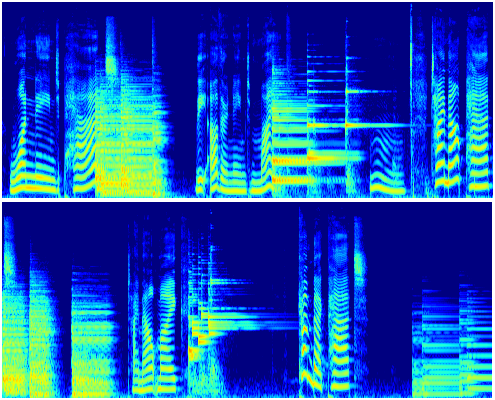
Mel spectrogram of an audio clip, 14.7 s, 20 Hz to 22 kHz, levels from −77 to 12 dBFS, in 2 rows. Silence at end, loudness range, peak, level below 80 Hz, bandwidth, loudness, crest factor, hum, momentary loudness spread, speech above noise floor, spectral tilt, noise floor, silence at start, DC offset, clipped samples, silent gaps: 0 s; 5 LU; -2 dBFS; -42 dBFS; over 20 kHz; -19 LUFS; 18 dB; none; 15 LU; 35 dB; -4.5 dB/octave; -53 dBFS; 0.1 s; under 0.1%; under 0.1%; none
